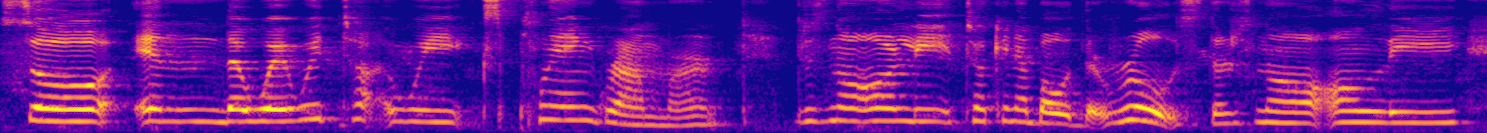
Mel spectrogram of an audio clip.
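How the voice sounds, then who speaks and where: A woman's high voice in a Spanish accent, at a fairly slow pace with ordinary pitch variation, over noticeable background noise. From Colombia, Pereira. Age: 20s. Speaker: university student. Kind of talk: class presentation. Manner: halting, many fillers.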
